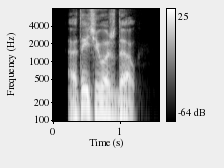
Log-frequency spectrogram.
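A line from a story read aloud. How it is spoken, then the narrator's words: Snorting. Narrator (Russian): хмыкнул варяг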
